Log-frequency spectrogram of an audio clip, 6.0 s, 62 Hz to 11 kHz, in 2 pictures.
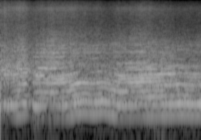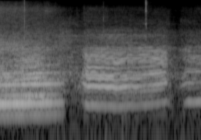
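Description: A Wartburg 353 rally car's three-cylinder two-stroke engine running hard at high, steady revs, with a brief dip in pitch. The note drops away about four seconds in, and a second, shorter burst of hard-running engine follows.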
